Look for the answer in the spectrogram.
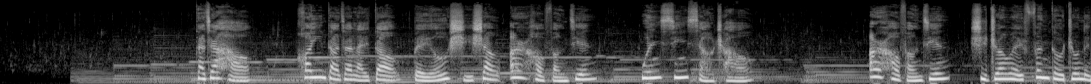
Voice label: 宣传片解说北欧时尚

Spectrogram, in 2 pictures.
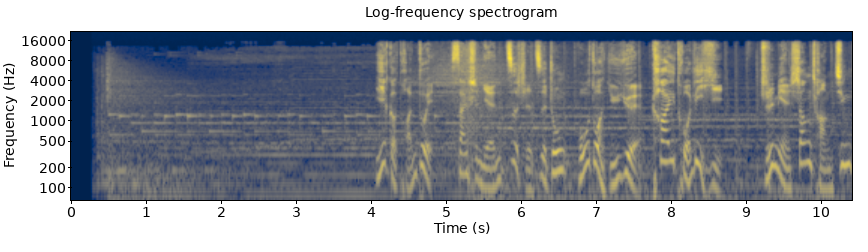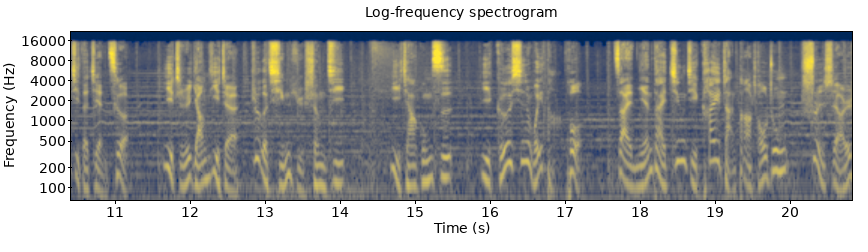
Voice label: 政企宣传

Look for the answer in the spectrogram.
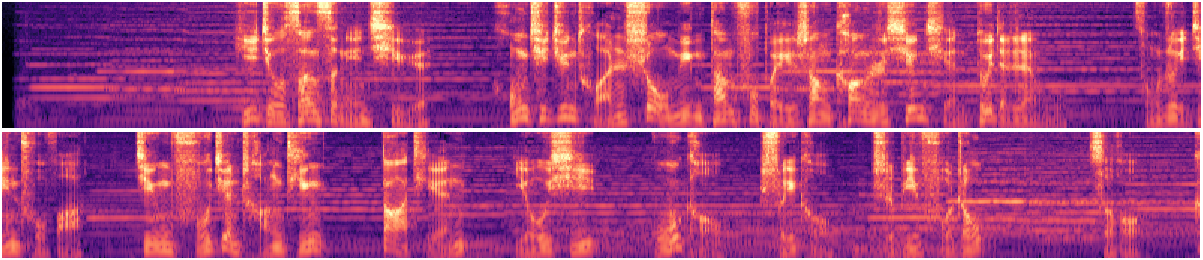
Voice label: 抗战纪录片

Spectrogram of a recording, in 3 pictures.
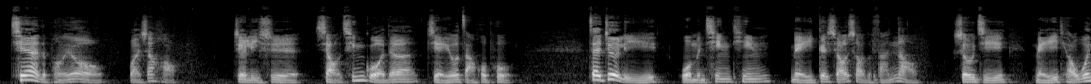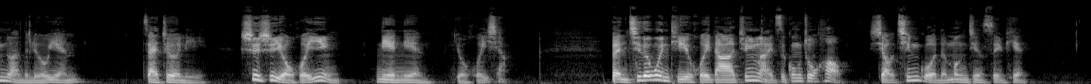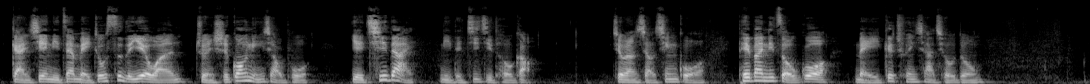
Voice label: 电台 录音

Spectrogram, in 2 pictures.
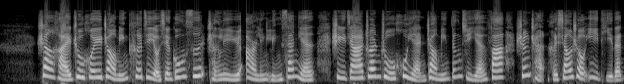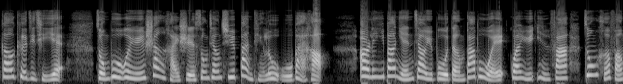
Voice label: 宣传片配音样本; 公司宣传片配音

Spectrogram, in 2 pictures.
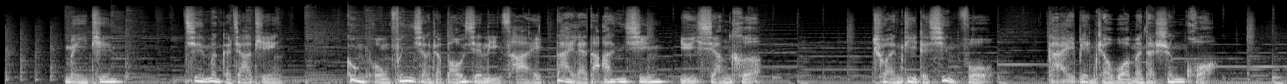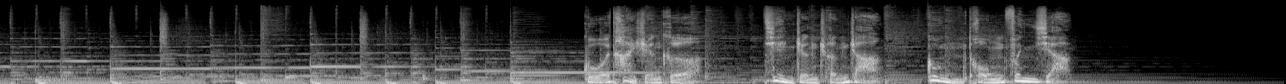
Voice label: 广告抒情温馨保险

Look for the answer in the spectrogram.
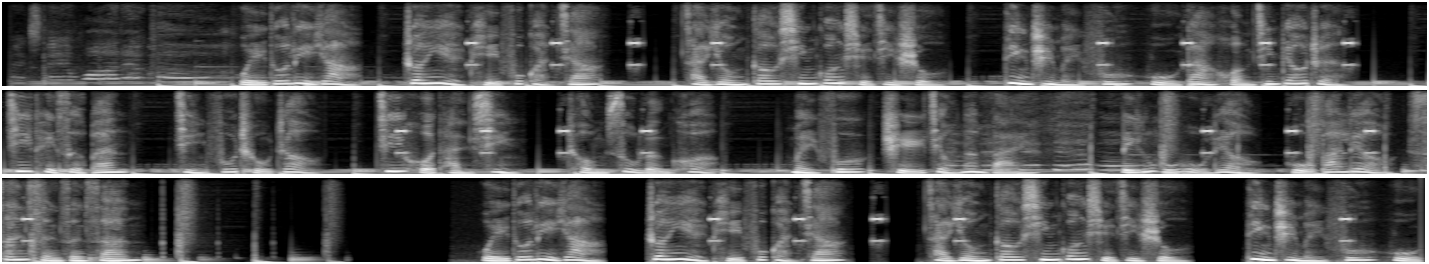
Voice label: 品质广告

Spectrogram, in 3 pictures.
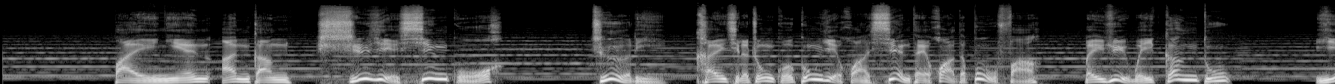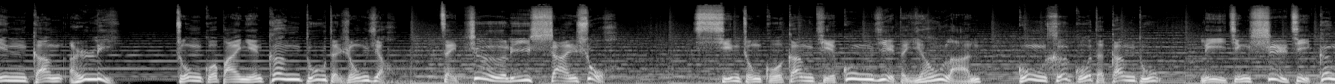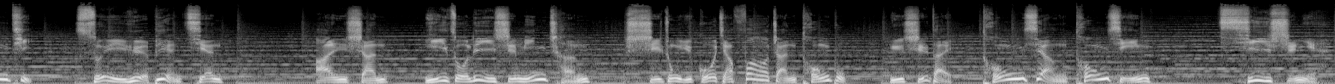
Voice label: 气势 专题; 共和国70年的钢铁长子情怀

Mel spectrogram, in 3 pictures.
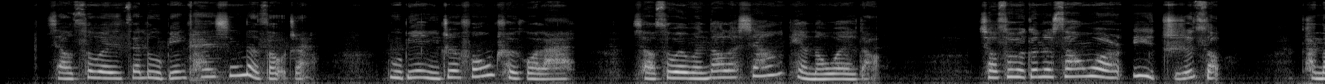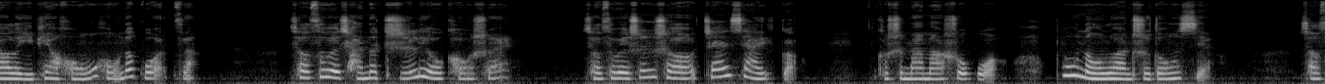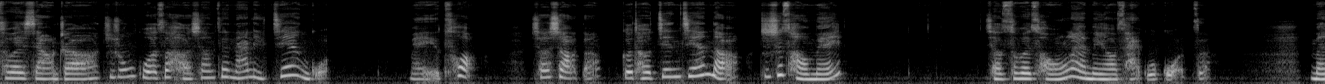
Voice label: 儿童 读物 配音

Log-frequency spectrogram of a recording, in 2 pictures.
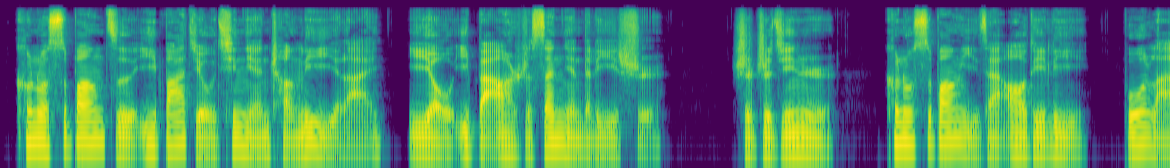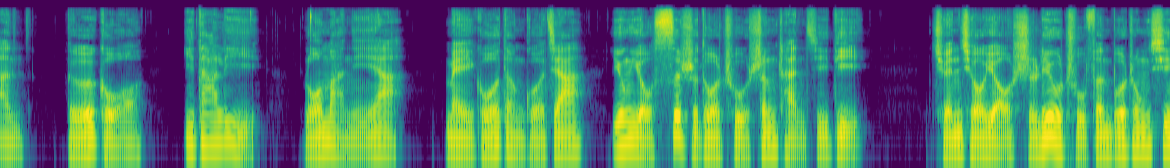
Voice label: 木板广告宣传

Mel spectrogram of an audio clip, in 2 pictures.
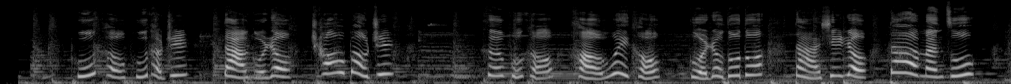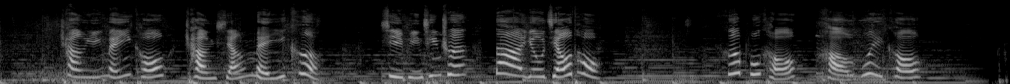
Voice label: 活力广告

